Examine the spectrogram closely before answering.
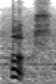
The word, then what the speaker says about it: hooks: Hooks. Use the short uh sound like look and book.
